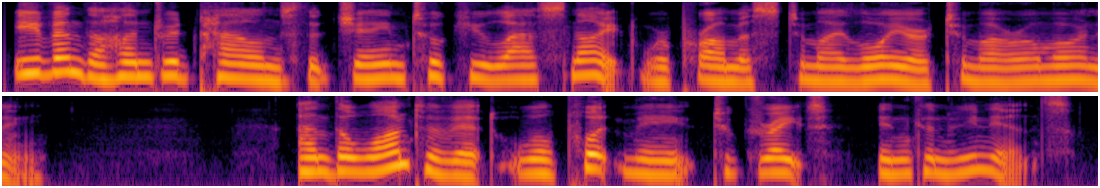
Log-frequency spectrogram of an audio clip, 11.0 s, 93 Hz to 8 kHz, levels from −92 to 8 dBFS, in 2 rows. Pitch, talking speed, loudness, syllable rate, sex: 180 Hz, 160 wpm, -19 LUFS, 4.5 syllables/s, female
